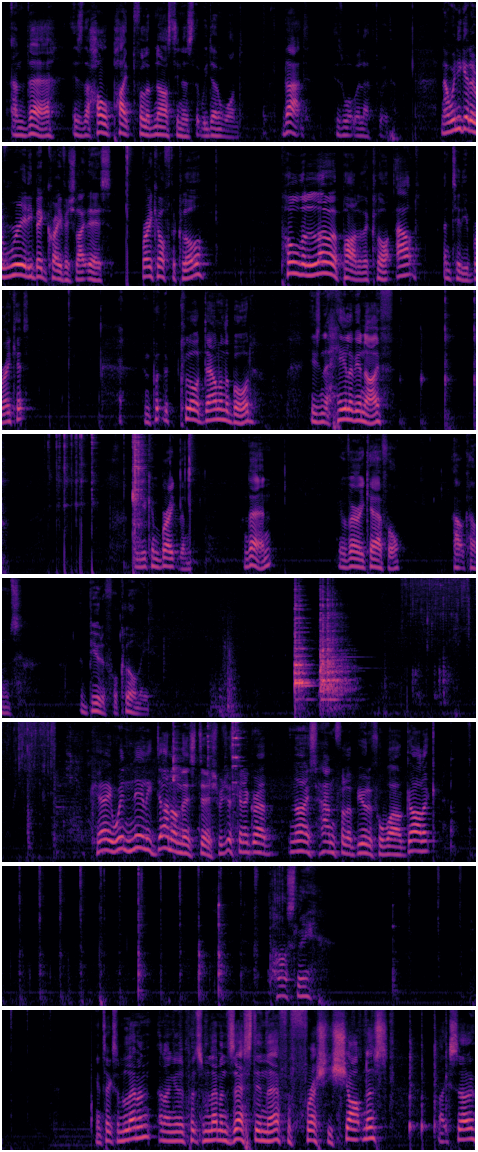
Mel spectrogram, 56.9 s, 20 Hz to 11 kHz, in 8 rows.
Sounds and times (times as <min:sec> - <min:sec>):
Speech: 0:00.0 - 0:03.6, 0:04.2 - 0:06.0, 0:06.6 - 0:10.2, 0:11.3 - 0:14.7, 0:16.3 - 0:18.2, 0:18.8 - 0:20.1, 0:23.4 - 0:24.3, 0:25.0 - 0:25.4, 0:26.4 - 0:27.4, 0:28.1 - 0:28.8, 0:29.6 - 0:30.8, 0:36.9 - 0:42.2, 0:46.6 - 0:47.6, 0:51.1 - 0:55.6, 0:56.3 - 0:56.8.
